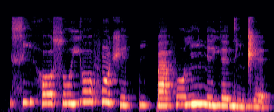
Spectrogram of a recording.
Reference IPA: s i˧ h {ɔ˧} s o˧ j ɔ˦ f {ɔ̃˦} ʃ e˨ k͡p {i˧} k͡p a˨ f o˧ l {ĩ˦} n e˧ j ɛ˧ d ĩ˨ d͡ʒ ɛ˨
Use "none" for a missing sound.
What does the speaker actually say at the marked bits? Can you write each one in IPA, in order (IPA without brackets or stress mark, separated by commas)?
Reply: ɔ˧, ɔ̃˦˨, i˨, ĩ˦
